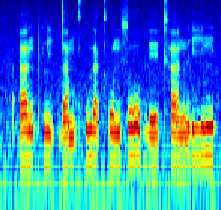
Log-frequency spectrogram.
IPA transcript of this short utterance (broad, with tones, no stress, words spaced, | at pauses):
ʔa˧ŋ pʰli˨˩t̚da˨˩mkʰwɯ˦˥a̯ kʰo˧nsoː˥˩beː˩˦ kʰa˨˩nri˦˥n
